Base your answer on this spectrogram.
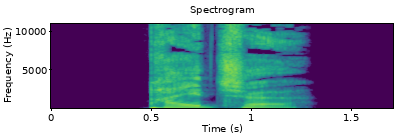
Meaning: inflection of peitschen: 1. first-person singular present 2. first/third-person singular subjunctive I 3. singular imperative
- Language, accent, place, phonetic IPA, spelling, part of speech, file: German, Germany, Berlin, [ˈpaɪ̯t͡ʃə], peitsche, verb, De-peitsche.ogg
